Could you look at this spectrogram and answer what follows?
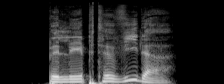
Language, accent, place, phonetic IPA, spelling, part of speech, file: German, Germany, Berlin, [bəˌleːptə ˈviːdɐ], belebte wieder, verb, De-belebte wieder.ogg
- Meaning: inflection of wiederbeleben: 1. first/third-person singular preterite 2. first/third-person singular subjunctive II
